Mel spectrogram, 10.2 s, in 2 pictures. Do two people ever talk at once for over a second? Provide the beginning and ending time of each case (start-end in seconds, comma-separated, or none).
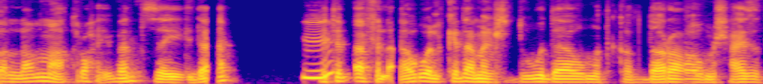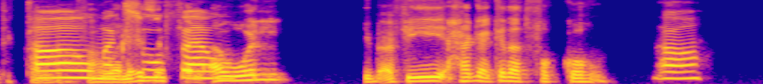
5.3-6.6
